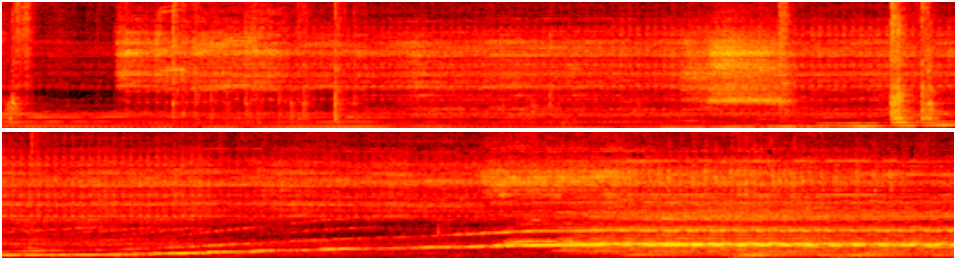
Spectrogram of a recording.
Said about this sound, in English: He's got some kind of siren. Well, I don't think it's that was just, a fisherman pole. Okay, I thought it was a siren because I heard like. Oh yeah, it's a fisherman pole.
